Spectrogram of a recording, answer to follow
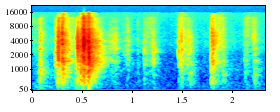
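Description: Tarot cards being shuffled by hand, one packet pushed into the other: a loud rush of sliding cards in the first second, then a few shorter, quieter flicks.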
